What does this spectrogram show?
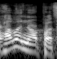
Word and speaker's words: Helmut Norpoth: So this is Professor Helmut Norpoth. I don't even know if I'm pronouncing correctly. I want to spell his name. Helmut Norpoth. Perfect.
